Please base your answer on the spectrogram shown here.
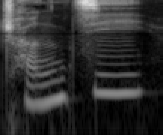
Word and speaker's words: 成绩: And just to note, the pronunciation in Taiwan is 成绩, second tone, first tone.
